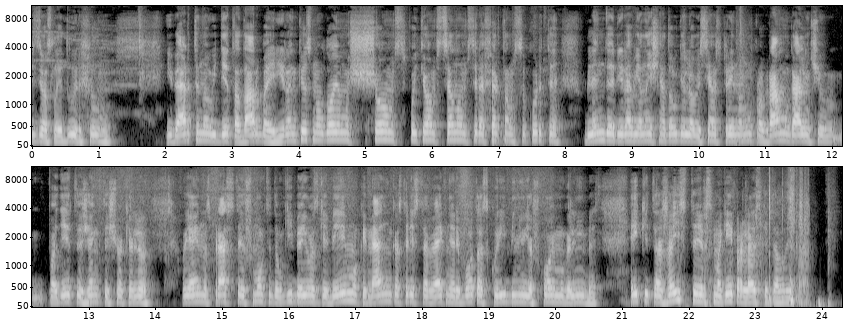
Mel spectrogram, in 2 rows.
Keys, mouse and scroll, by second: 0.2 KP_0, 1.4-3.7 middle drag, 4.8 Tab, 5.7 BackSpace, 6.0 Tab, 7.5 middle click, 9.1-10.3 drag.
